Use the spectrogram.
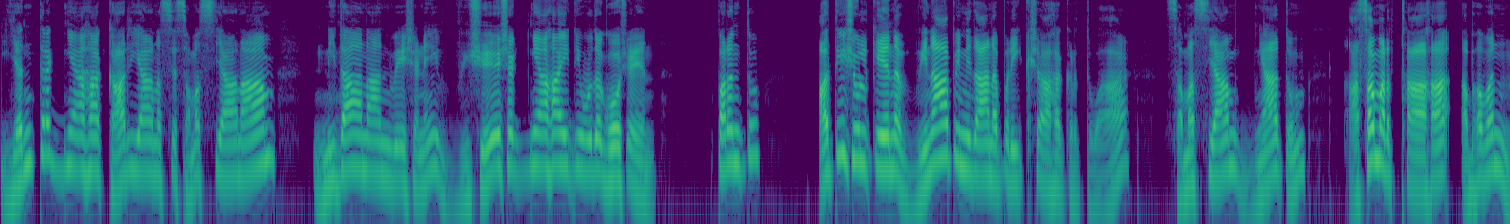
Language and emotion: Sanskrit, angry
